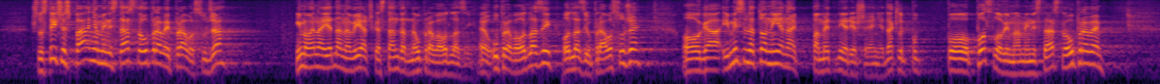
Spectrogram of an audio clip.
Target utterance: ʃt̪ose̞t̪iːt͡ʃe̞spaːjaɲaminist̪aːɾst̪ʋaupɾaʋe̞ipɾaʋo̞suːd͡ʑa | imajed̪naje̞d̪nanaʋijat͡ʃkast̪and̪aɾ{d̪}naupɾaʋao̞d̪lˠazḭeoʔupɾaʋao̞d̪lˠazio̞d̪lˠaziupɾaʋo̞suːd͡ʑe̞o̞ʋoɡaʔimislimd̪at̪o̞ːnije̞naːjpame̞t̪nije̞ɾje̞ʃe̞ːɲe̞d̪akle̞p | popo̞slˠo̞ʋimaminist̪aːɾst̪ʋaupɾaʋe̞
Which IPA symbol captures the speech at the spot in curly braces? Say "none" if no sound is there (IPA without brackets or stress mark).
d̪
